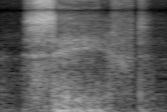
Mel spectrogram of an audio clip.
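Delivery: hushed whisper. Acted. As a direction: drop to a whisper on the last word. Whispered end of scripture quote.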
